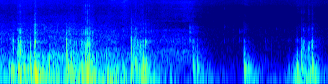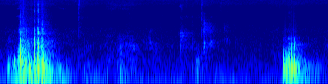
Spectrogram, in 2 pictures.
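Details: Pig bone chewed by a seven-month-old beagle pup indoors: a rapid flurry of crunching bites for two seconds, then separate sharp cracks roughly every half second with quiet between.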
